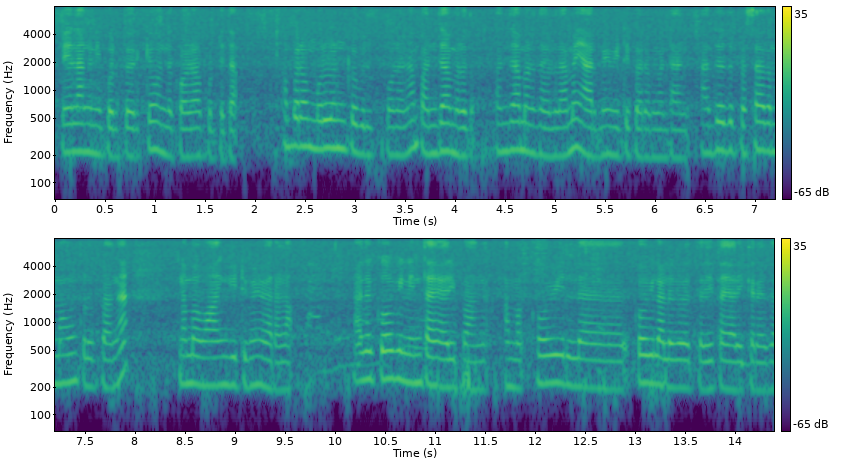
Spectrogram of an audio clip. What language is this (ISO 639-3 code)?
tam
